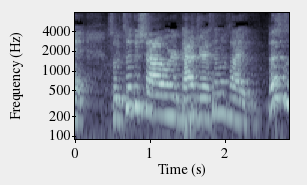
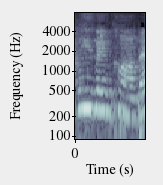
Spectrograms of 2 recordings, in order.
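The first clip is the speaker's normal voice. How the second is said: imitated tearful, crying pleading tone; 2 semitones higher than usual. Retelling begging a furious partner, imitating own tearful plea. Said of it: "I started crying".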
